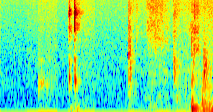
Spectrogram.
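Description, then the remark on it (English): Many dice clatter across a hard table in a few quick bursts of sharp clicks, the last tumble louder and fuller, with no voices over the rattling. “You watch his entire attention focus down on the board as he picks up the dice and rolls.”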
